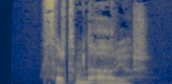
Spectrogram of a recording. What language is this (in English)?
Turkish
